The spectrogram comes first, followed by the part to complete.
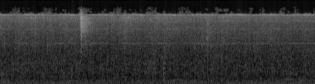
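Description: Quiet outdoor ambience with a steady low hum and faint distant voices, broken by one sharp click about a second and a half in.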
